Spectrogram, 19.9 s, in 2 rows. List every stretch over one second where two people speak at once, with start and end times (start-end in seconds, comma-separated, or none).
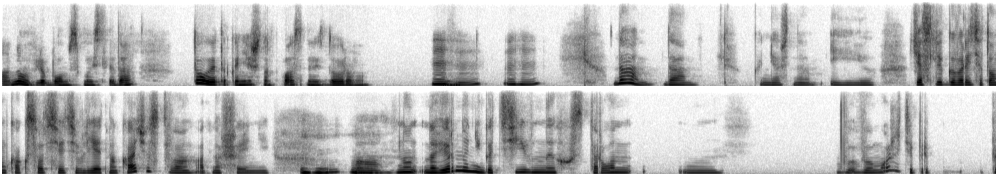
none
